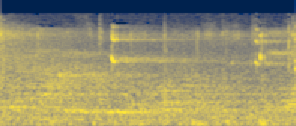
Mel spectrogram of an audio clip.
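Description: Badminton rackets hitting shuttlecocks in a multi-shuttle feeding drill: a sharp hit at the start and a louder one about a second in. Short high squeaks of shoes on the court floor follow some of the hits.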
